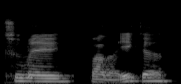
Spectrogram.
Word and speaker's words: Tumefadhika: And one note to take is that DH has the sound, just like TH in English, such as in the word this. So Tume Fadaika, Tume Fadika is Tumefadhika.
